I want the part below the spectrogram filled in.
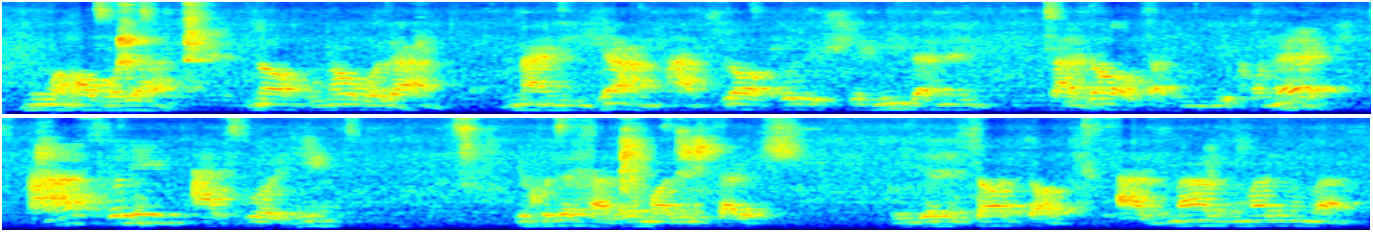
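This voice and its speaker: A man telling tales as a traditional epic teahouse storyteller, theatrical, moving between declaimed verse and colloquial prose. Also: mid-range voice. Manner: theatrical, with raised declaimed calls and drawn-out verse. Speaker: traditional Persian storyteller (naqqal). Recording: echoey room with faint background noise.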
